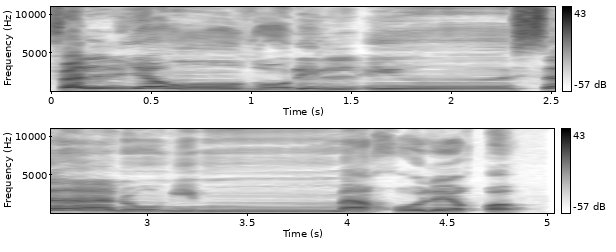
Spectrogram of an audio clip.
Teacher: মিমে তাজদীদ হলে গুন্না হয়, আমরা এখানে ওয়াজিব গুন্না করব।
